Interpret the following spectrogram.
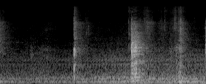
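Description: Tarot cards being handled and laid down on a table: a faint sharp click a little under a second in, then a louder card snap past halfway.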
